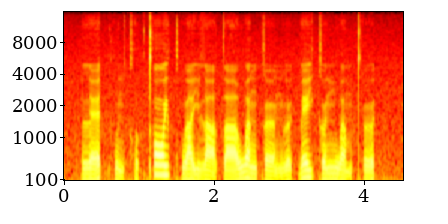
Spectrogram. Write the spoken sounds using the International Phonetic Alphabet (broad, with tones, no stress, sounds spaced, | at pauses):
l ɛː˨˥ t̚ kʷ ɐ˨˩ n kʰ ʊ˨ k̚ t̪ʰ ɔː˥ j kʷʰ aː˨ j l aː˨˩ t̪ aː˨˥ w ɐ˧ ŋ k œː˨˩ ŋ l ɵ˨ t̚ l e˥ j k ɵ˧ n w ɐ˨˩ m t̪ʰ ɵ˨˥ t̚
